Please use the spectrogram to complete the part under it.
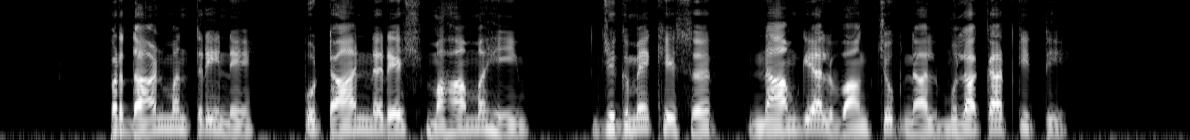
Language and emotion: Punjabi, neutral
